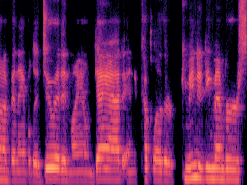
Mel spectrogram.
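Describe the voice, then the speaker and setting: With an ordinary speaking voice, a woman talks at a moderate pace and a fairly low pitch. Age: 60s. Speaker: farmer. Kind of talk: casual chat.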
